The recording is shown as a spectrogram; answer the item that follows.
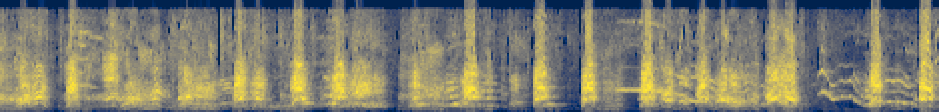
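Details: Jagdterrier puppy aged three months meeting a rat for the first time: shrill, quick barks and yelps in fast irregular runs, with a faint voice near the end.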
